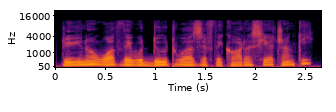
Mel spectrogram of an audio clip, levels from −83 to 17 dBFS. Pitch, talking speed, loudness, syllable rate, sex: 135 Hz, 340 wpm, -16 LUFS, 6.8 syllables/s, male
